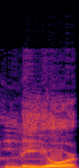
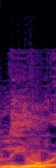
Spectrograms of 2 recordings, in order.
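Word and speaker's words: Lyor: steal hip-hop promise but his name is leor it's l-y-o-r at least that's the pronunciation right I doubt if his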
